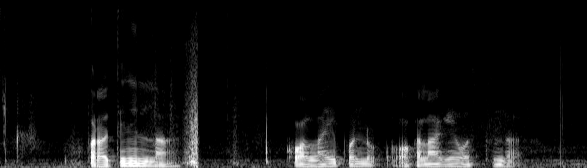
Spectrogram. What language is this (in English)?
Telugu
